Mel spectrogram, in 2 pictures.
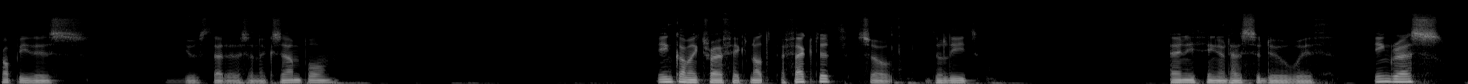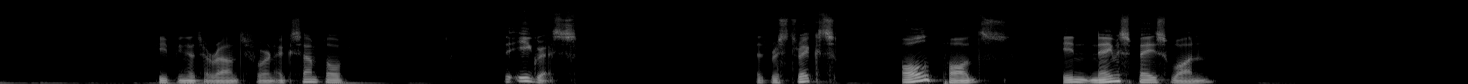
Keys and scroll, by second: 3.2-7.6 typing, 3.5 super+v, 4.1 Escape, 8.7-12.9 typing, 14.3-18.4 typing, 20.7 typing, 24.4-26.0 typing, 27.2-27.5 typing.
